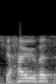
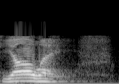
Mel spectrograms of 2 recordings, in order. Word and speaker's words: Yahweh: His name, which is translated in our Bibles as Lord, capital L-O-R-D, is a Hebrew word which is just four letters, Y-H-W-H. Some people pronounce it Jehovah, some people say it's Yahweh.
